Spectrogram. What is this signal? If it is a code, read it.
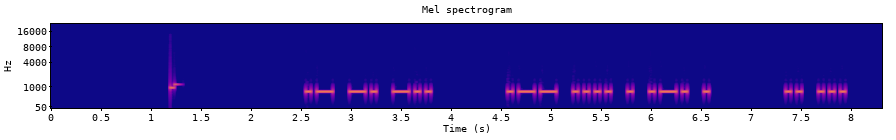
Morse code, heard as a keyed tone, about 22 wpm, 700 Hz. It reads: AND WHERE IS
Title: 2x Word-Spacing - Sentences from Top 200 Words - 22wpm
